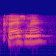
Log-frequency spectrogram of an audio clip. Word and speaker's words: klezmer: And I think by researching, please help me pronounce this right, klezmer, is that how you pronounce it? – Yeah, that's right.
